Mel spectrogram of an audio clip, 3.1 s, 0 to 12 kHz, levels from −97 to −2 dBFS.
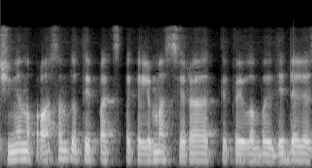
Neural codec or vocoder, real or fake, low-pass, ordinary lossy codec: codec, 16 kHz, 0.7 kbps, FocalCodec; fake; 7.2 kHz; AAC, 48 kbps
